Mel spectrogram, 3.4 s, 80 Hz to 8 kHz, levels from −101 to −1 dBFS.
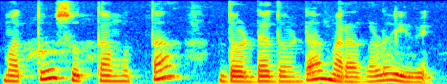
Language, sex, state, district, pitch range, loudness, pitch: Kannada, female, Karnataka, Bangalore, 175-240 Hz, -15 LUFS, 185 Hz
